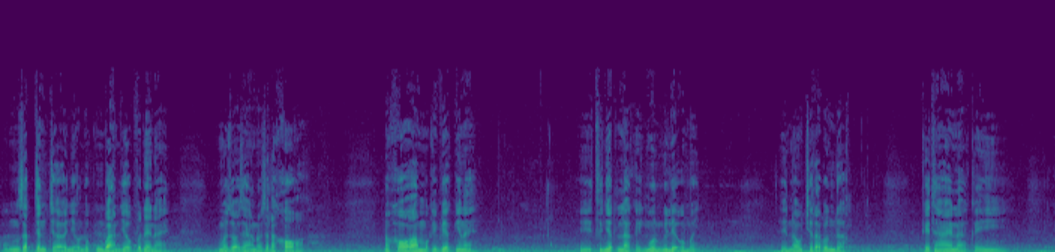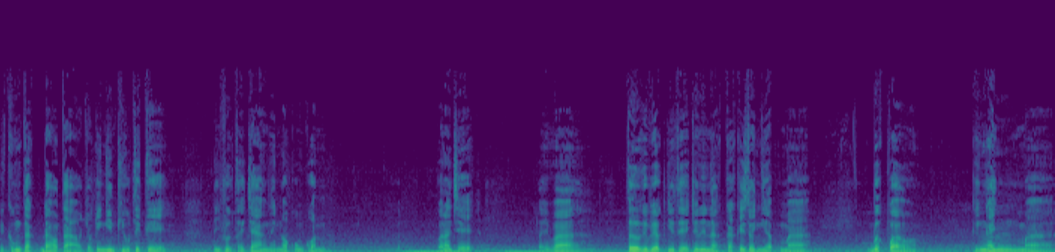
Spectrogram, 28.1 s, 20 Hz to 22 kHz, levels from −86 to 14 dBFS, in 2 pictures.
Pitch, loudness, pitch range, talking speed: 90 Hz, -25 LUFS, 75-105 Hz, 195 wpm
